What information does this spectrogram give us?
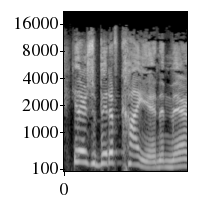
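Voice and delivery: breezy salesman brushing it off; eager pitch. Retold or imitated. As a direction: founder downplaying the spice, quick and high. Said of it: "they're like".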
